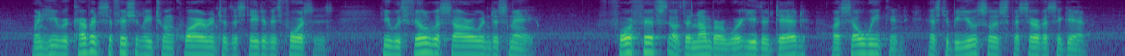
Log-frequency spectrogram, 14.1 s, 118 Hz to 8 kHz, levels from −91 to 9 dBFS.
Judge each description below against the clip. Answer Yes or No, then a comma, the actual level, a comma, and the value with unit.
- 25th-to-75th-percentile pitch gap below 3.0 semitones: Yes, narrow, 2.6 semitones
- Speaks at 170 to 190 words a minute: No, average, 160 wpm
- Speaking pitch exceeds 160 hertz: No, low, 125 Hz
